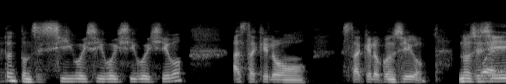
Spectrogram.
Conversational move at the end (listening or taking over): listening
